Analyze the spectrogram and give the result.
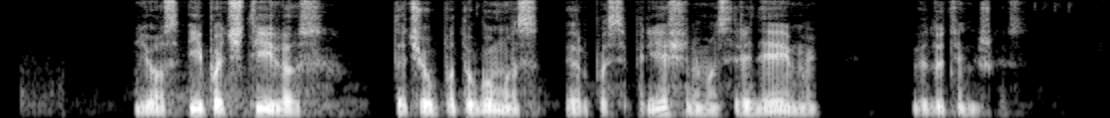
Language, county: Lithuanian, Vilnius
